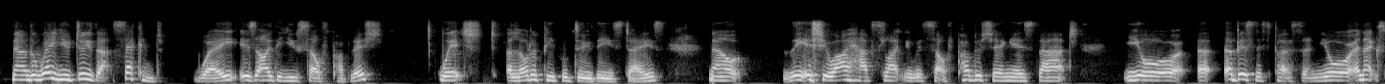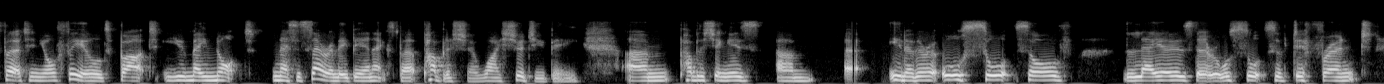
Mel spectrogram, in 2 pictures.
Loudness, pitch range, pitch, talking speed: -13 LUFS, 165-200 Hz, 180 Hz, 160 wpm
